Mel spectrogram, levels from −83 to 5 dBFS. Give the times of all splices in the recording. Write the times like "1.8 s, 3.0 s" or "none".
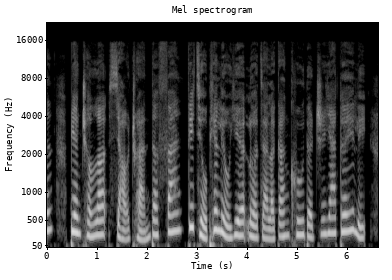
2.7 s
